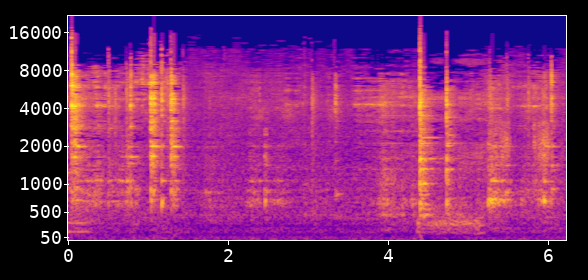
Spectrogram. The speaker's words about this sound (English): I'm going to get a skillet.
